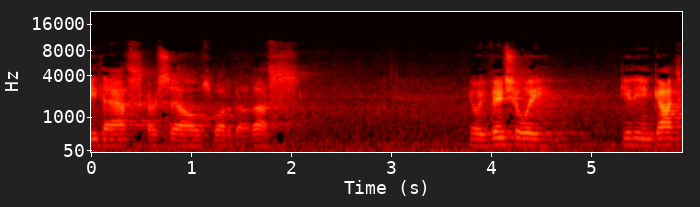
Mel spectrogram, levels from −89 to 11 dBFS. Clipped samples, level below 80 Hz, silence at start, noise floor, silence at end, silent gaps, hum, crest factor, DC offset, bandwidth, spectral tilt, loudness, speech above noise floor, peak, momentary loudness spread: under 0.1%; -68 dBFS; 0 s; -57 dBFS; 0 s; none; none; 26 dB; under 0.1%; 11 kHz; -0.5 dB/octave; -31 LUFS; 24 dB; -10 dBFS; 20 LU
